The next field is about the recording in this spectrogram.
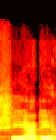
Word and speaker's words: Shehadeh: Und ich bin in dem Verständnis aufgewachsen, dass ich Sheadi heiße, aber natürlich spricht man diesen Namen anders mhm. aus. Mhm. Ich kann es aber nicht, da ich niemals richtig Arabisch gelernt habe.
